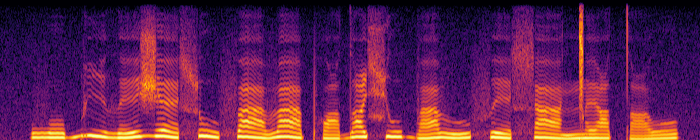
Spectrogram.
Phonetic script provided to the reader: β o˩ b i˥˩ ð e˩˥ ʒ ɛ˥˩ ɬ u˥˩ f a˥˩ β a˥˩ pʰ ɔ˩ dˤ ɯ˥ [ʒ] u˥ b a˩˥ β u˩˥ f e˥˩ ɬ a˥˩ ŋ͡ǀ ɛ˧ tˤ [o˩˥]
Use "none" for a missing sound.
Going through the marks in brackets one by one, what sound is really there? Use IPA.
ɕ, o˩˥

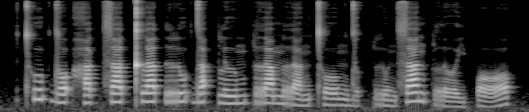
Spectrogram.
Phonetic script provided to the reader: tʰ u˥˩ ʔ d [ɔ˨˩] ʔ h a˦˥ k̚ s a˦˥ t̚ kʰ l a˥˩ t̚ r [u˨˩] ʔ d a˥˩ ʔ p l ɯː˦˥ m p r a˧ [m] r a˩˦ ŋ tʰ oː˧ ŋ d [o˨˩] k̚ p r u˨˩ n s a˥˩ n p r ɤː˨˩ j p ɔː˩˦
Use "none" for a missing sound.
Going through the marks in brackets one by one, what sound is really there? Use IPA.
ɔ˦˥, u˥˩, m, o˨˩

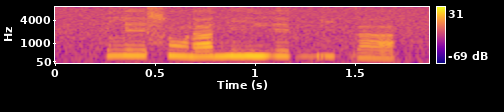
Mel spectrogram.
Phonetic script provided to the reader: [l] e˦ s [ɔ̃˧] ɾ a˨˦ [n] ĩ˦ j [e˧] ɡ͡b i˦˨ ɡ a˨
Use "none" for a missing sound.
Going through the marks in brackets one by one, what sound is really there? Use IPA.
l, ɔ̃˦˨, n, e˦

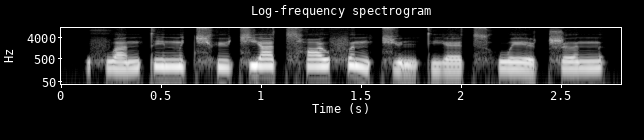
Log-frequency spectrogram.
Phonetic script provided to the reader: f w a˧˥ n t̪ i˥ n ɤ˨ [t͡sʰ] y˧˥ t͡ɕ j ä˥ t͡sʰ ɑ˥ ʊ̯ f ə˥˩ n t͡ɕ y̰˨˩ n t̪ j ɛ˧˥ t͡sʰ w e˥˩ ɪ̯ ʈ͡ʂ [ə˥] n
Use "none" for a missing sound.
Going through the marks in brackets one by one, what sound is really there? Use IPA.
t͡ɕʰ, ə˥

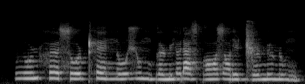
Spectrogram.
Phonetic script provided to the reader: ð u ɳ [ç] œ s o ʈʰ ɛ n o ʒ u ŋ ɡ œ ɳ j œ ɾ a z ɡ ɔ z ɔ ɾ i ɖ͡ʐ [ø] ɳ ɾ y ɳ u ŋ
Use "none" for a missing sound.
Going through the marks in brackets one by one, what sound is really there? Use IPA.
h, ø

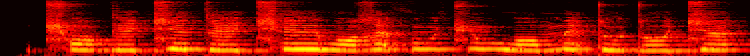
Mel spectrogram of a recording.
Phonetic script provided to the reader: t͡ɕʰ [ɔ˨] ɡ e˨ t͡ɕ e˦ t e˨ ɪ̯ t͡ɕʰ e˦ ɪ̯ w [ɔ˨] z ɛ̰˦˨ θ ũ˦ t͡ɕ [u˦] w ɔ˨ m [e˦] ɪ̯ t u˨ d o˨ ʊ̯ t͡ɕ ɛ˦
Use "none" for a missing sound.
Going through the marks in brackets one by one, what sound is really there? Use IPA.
ɔ˨, ɔ˨, ũ˦, ḛ˦˨

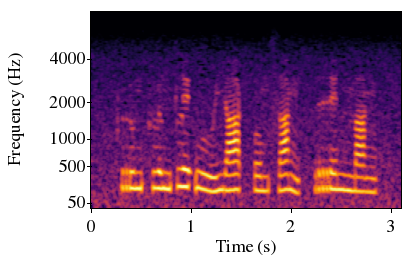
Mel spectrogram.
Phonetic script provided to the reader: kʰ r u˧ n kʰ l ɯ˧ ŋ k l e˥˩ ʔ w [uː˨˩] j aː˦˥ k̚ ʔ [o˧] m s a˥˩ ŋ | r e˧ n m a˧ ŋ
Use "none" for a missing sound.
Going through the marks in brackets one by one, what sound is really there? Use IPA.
uː˩˦, o˧

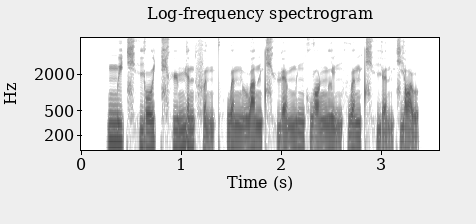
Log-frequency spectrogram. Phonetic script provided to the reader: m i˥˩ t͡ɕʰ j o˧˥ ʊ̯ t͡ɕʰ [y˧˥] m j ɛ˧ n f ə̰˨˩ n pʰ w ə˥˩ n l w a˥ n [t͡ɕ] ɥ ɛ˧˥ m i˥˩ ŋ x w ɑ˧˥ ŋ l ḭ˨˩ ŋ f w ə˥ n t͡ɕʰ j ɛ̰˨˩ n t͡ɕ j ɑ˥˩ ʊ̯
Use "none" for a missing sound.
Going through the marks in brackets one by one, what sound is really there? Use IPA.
y˧˥, t͡ɕʰ

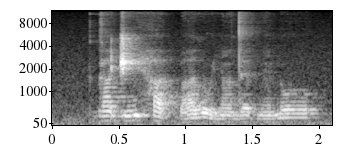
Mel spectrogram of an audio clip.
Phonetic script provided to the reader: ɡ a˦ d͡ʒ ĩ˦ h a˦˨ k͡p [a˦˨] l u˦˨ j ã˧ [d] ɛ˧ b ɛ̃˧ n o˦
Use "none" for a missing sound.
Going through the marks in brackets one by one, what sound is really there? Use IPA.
a˨˦, d

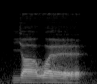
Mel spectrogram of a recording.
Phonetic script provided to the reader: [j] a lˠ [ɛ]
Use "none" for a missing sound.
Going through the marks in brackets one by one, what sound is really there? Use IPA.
j, ɛ

